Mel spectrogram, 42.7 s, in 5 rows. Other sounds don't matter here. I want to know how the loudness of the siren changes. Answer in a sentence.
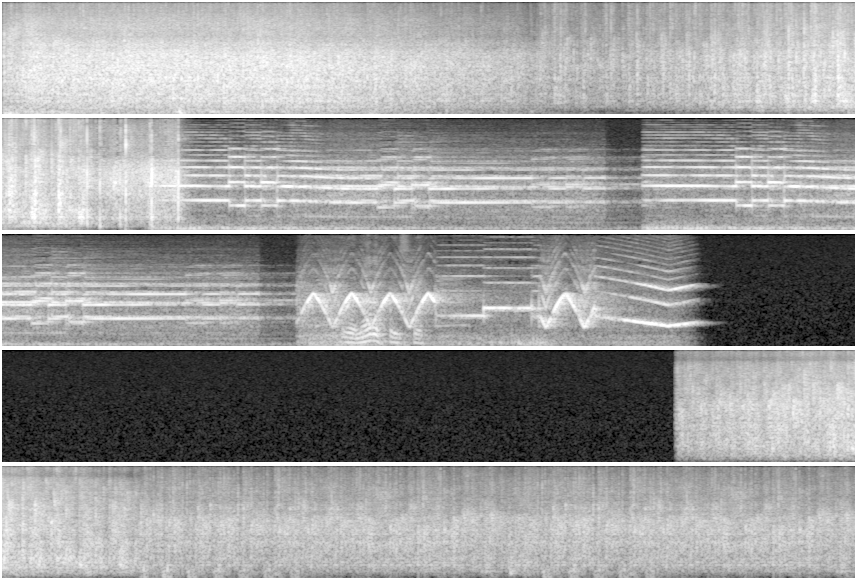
The loudness of the siren stays about the same.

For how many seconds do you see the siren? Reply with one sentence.
The siren can be heard for 14 seconds in total.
